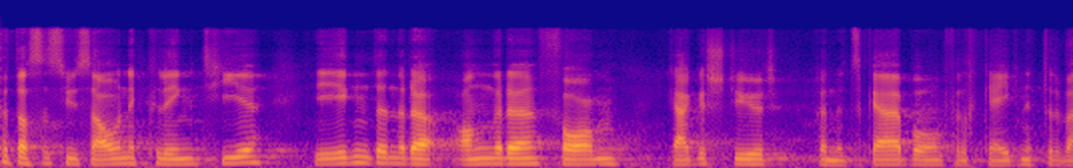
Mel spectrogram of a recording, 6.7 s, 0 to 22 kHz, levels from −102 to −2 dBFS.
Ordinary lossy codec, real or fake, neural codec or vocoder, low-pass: none; fake; codec, 24 kHz, 1.2 kbps, DualCodec; 10.8 kHz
